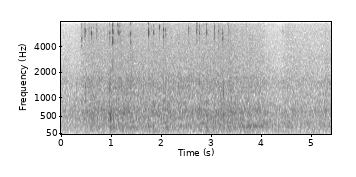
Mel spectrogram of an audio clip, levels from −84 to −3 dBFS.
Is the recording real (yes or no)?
yes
